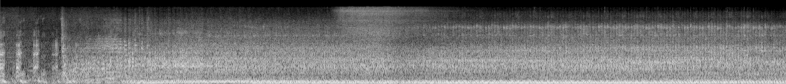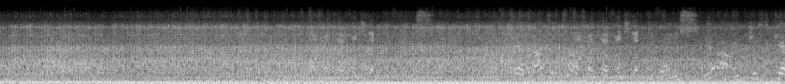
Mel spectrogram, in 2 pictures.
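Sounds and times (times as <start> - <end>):
laughter: 0.0 - 2.0, 13.0 - 14.7
tour bus engine cranking and starting: 0.0 - 15.7
tour bus air brakes releasing: 3.3 - 4.7.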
